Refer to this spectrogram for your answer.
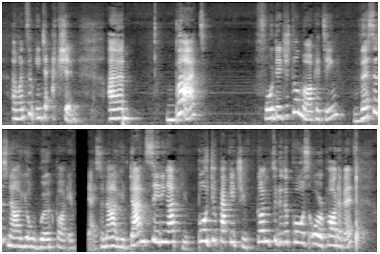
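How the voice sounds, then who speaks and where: Bright and sharp in tone, a woman with a South African accent speaks with very wide pitch swings and big swings in loudness. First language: Afrikaans. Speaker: digital marketer. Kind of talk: live stream sales talk. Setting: Facebook live from laptop. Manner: casual with fillers. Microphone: laptop microphone, unsure if working.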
